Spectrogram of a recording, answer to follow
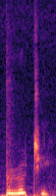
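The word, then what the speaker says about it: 大蛇: Japanese folklore contains many giant monster snakes called uwabami or daija. The latter can also be pronounced orochi.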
